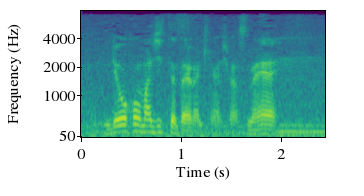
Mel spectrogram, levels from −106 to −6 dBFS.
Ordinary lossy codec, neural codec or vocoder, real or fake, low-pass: AAC, 48 kbps; none; real; 7.2 kHz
